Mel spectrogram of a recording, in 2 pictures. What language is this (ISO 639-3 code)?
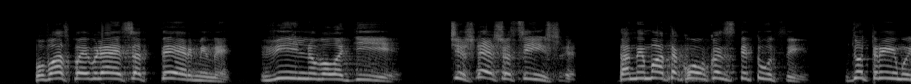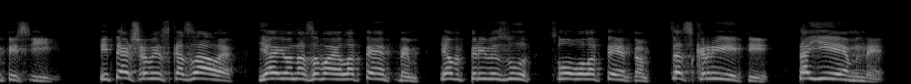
ukr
